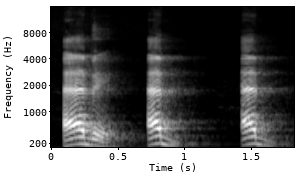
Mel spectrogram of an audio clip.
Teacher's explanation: ba yang kedua adalah syiddah selain nafasnya tertahan juga suaranya ditahan berhenti langsung suaranya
